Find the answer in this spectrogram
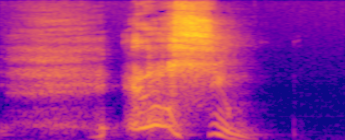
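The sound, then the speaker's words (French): A sharp breath in, then one loud sneeze with a voiced, drawn-out burst that quickly fades to quiet. “je sens que je vais éternuer.”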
